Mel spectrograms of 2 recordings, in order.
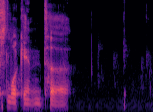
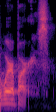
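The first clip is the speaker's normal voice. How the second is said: whispered aside; 6 dB quieter than usual. Acted. Bennett whispers.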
